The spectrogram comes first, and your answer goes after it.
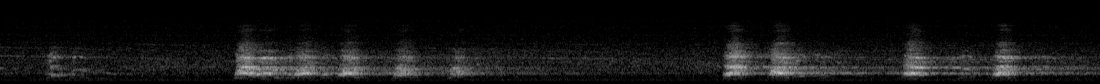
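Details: Night barking by Rex the dog, February 27, 2018: a faint yelp, then a burst of four or five barks, a pause, and two more pairs of barks.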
